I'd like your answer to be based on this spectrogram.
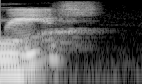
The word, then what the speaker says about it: Ra's al Ghul: Raish or Ra's. – Ra's. – Ra's al Ghul. – Ra's al Ghul. Yeah, how did they say it in the Dark Knight in the Batman trilogy? – There's also Race.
